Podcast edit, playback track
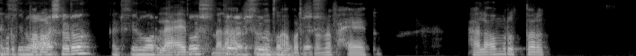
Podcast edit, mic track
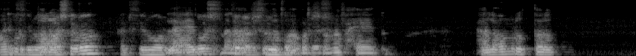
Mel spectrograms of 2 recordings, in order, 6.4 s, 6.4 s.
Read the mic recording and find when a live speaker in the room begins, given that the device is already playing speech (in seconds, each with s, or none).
none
